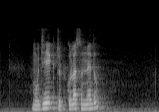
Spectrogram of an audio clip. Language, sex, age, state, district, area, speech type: Hindi, male, 18-30, Madhya Pradesh, Betul, urban, read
